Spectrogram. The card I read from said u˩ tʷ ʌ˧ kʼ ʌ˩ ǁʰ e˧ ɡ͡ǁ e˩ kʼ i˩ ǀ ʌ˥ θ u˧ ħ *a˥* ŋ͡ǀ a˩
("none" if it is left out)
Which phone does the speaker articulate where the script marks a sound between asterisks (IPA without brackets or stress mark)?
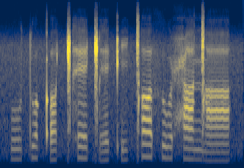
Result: a˧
